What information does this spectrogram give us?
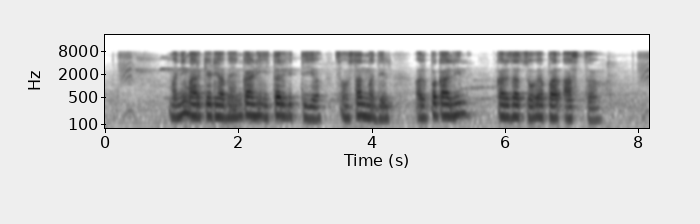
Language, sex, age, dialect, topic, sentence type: Marathi, male, 25-30, Southern Konkan, banking, statement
